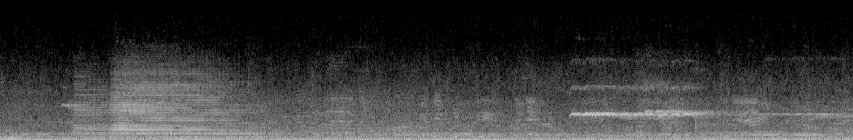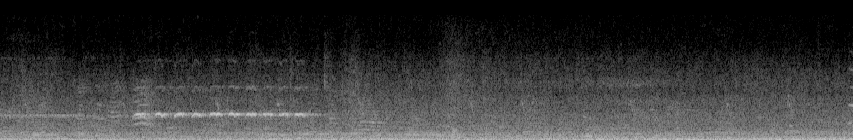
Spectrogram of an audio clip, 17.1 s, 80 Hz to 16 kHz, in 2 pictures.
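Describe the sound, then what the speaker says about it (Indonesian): A long-distance train hauled by a CC 206 diesel locomotive rumbles past steadily for a long stretch, with a loud horn near the start and sharp squealing wheel tones along the way. "kereta kereta jarak jauh CC 206"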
